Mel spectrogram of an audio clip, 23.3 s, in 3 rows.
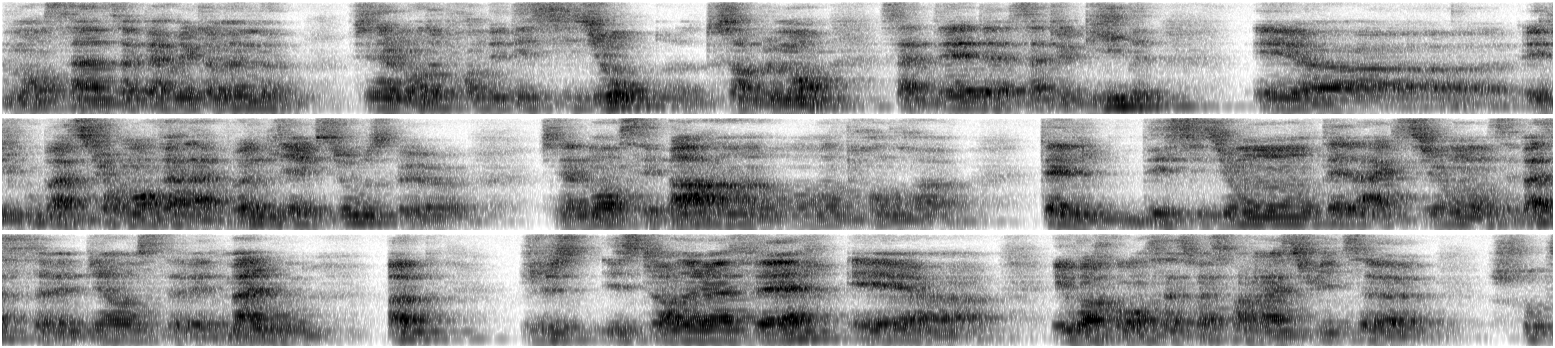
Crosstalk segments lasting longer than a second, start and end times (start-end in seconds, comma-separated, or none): none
